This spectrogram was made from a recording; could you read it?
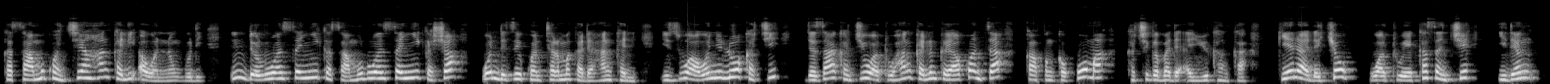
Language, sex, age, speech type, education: Hausa, male, 15-29, spontaneous, secondary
